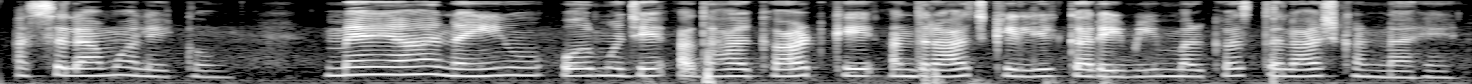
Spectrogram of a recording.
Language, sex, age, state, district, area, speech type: Urdu, female, 18-30, Delhi, North East Delhi, urban, spontaneous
